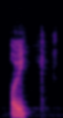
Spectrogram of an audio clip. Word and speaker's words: ⲱⲓⲕ: Oink. Oink. O means bread and is pronounced oink.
